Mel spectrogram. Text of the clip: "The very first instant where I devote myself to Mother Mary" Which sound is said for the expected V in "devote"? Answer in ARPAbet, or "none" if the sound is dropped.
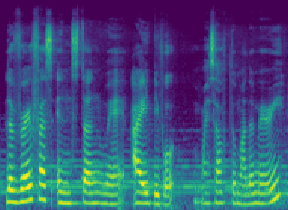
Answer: V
